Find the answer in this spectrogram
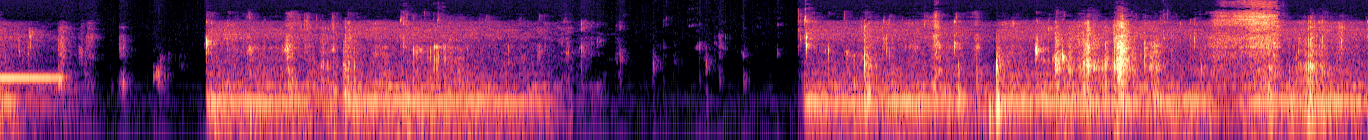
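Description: Close-miked chewing and biting of sauce-coated crispy fried chicken: small wet crunches and mouth clicks over a low steady hum, dropping out to near silence twice. A short hiss comes near the end.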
